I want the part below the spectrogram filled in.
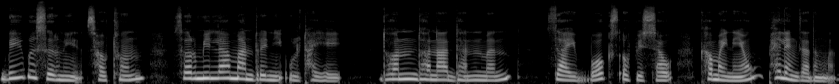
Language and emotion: Bodo, neutral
